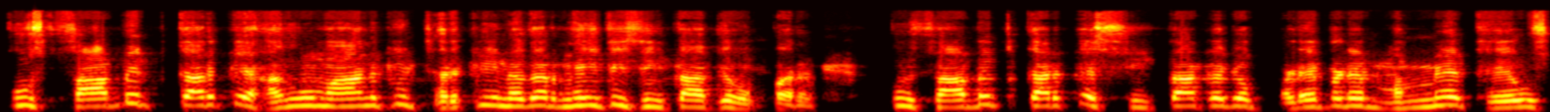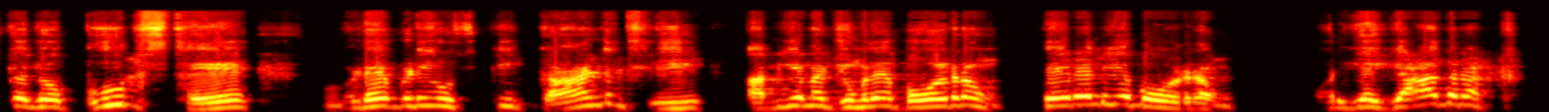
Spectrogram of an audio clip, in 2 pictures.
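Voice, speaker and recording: A man's voice: very high voice, dry recording. A man hosting a livestream debate, taunting and repeating his jabs in a heated call-out. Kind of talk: heated live call-out on stream.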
